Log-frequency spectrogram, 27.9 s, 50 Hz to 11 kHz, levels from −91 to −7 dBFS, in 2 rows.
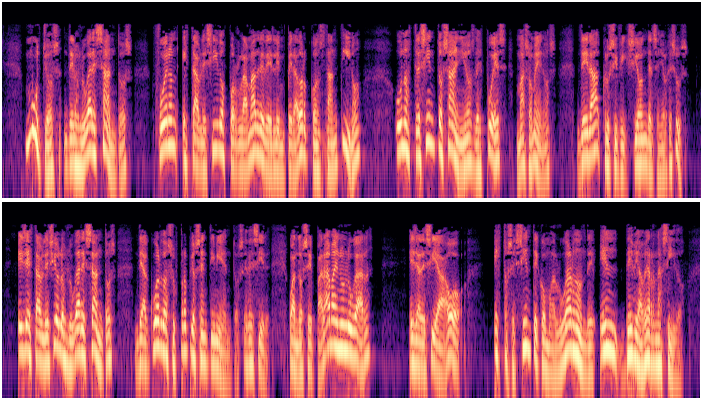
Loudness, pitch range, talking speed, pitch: -15 LUFS, 110-165 Hz, 125 wpm, 130 Hz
